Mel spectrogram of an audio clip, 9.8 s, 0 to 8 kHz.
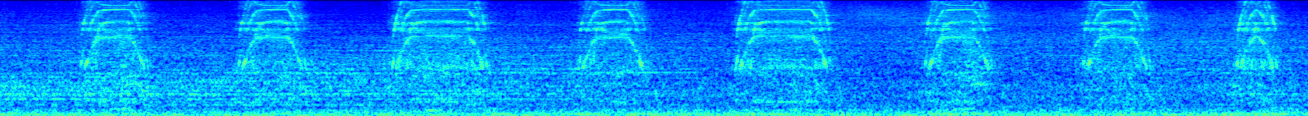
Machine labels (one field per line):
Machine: slide rail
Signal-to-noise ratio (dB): 6 dB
